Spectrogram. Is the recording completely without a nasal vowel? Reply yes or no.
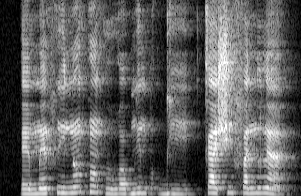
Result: no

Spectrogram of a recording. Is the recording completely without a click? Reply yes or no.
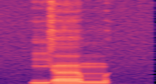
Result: yes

